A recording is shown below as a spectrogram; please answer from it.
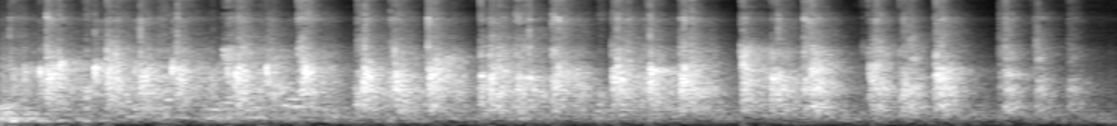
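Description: An audience claps for a guest speaker at a public health social agenda gathering, a dense, steady patter of many hands in rhythmic surges that swell and ease over several seconds, with no voices above it.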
